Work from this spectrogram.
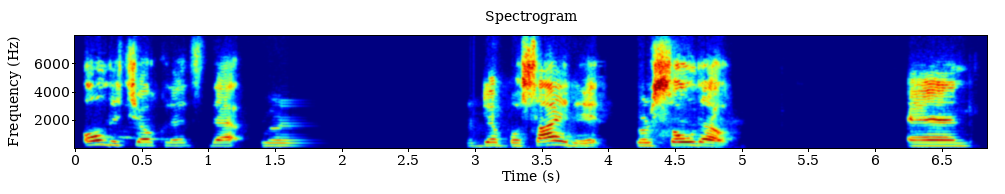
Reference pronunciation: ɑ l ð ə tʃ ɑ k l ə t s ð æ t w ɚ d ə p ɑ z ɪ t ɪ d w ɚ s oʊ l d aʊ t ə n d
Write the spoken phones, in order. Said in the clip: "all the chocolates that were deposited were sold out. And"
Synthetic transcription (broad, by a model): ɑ l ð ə tʃ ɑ k l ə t s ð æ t w ɚ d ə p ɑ s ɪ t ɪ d w ɚ s oʊ l d aʊ t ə n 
